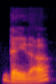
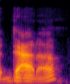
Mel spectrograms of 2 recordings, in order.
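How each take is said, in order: First: Data said DAY-tuh; long A in data. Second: Data said DAT-uh; short A in data. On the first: Host gives both pronunciations for listeners, data as DAY-tuh. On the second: Host gives both pronunciations for listeners, data as DAT-uh. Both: Shown as a demonstration. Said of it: "that's why I'm doing it twice".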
